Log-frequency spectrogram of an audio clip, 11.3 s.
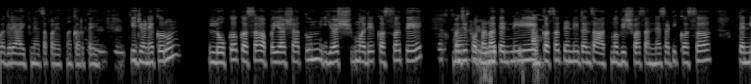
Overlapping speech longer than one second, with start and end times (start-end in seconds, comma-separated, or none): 6.8-8.1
